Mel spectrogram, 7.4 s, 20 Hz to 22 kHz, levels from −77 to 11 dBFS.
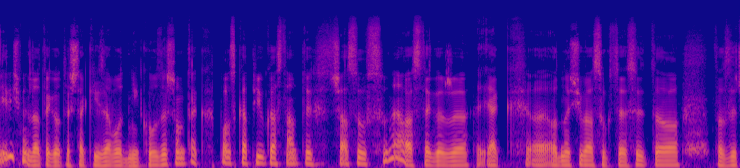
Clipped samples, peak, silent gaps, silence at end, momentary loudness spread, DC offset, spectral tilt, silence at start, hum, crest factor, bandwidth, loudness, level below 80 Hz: under 0.1%; -6 dBFS; none; 0 s; 5 LU; under 0.1%; -6 dB/octave; 0 s; none; 18 dB; 15 kHz; -24 LUFS; -46 dBFS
